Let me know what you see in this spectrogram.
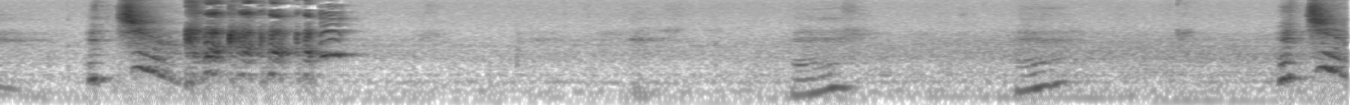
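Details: Several sharp sneeze-like bursts, one a quick double, with laughter and breathy sounds between in a small room; sneezing.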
